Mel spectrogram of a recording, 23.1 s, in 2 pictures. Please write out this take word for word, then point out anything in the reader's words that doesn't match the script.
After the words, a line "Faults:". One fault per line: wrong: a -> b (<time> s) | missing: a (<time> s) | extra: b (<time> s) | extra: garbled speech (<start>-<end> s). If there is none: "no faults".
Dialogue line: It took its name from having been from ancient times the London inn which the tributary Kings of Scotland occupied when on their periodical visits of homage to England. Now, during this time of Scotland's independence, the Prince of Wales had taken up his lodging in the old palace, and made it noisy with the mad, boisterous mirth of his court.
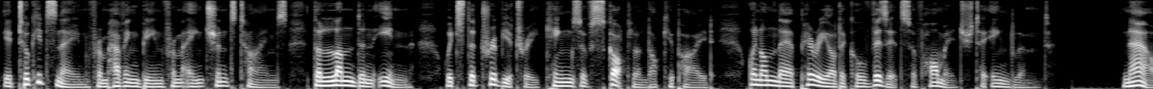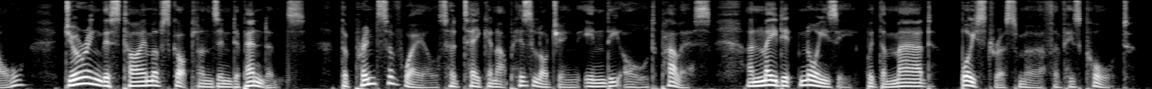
It took its name from having been from ancient times the London inn which the tributary Kings of Scotland occupied when on their periodical visits of homage to England. Now, during this time of Scotland's independence, the Prince of Wales had taken up his lodging in the old palace, and made it noisy with the mad, boisterous mirth of his court.
Faults:
no faults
